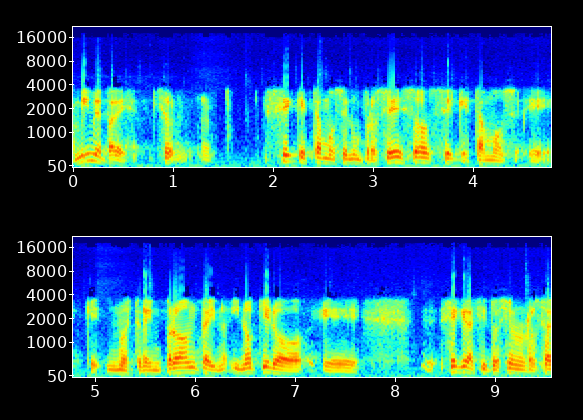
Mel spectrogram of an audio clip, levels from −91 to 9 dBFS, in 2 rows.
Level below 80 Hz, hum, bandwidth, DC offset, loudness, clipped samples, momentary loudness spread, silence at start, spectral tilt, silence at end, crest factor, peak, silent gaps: -50 dBFS; none; 10 kHz; under 0.1%; -14 LUFS; under 0.1%; 15 LU; 0 s; -6 dB/octave; 0 s; 14 dB; 0 dBFS; none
